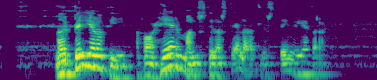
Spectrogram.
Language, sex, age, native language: Icelandic, male, 50-59, Icelandic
